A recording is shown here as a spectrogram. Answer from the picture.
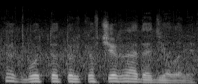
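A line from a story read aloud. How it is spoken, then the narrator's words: Muttered. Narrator (Russian): пробормотал Ки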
